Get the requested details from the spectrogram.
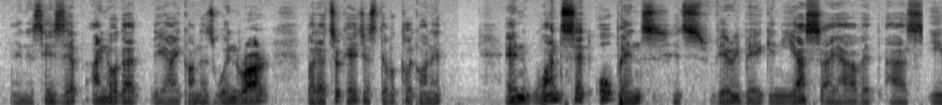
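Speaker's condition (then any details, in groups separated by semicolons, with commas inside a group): No condition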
